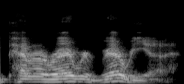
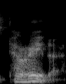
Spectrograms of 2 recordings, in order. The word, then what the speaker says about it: Pereira: you will tell people, I am going to Pereira. That's the way it looks like it's spelled, but it's Pareda.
